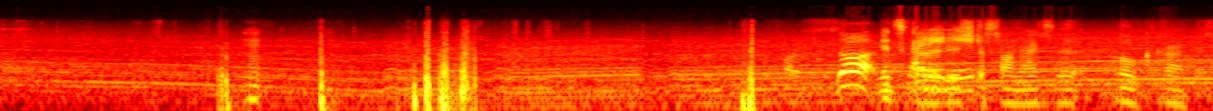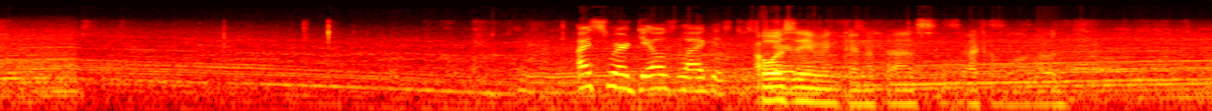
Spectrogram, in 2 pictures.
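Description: A race car engine roars steadily, its pitch rising and falling with speed.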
